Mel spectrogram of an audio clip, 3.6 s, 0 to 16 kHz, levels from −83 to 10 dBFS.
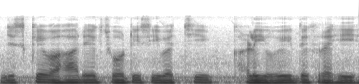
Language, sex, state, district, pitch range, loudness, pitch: Hindi, male, Uttar Pradesh, Lalitpur, 90-95 Hz, -15 LUFS, 90 Hz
